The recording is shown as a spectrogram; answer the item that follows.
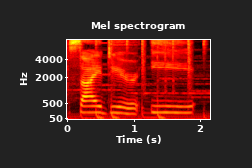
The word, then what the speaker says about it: Sideræl: Pronounced Sideræl. It's an Elven spelling again for sidereal.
